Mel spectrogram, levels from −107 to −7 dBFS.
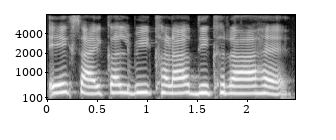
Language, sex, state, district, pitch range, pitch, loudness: Hindi, female, Jharkhand, Deoghar, 250-275 Hz, 265 Hz, -12 LUFS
